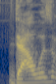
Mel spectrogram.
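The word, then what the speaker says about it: Daoism: you'll see it PR spelled with a d dosm is pronounced like that whether it has a t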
